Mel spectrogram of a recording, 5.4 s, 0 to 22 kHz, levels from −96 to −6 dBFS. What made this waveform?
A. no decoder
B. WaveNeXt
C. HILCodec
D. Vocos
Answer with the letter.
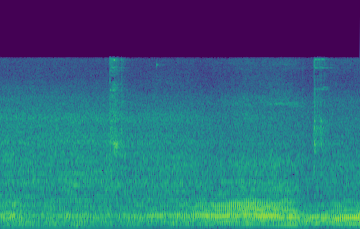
A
